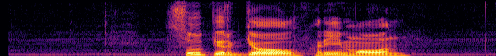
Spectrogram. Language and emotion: Russian, positive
